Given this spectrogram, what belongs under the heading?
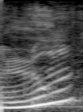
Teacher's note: la prononciation actuelle est bien Lung, avec un N vélaire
